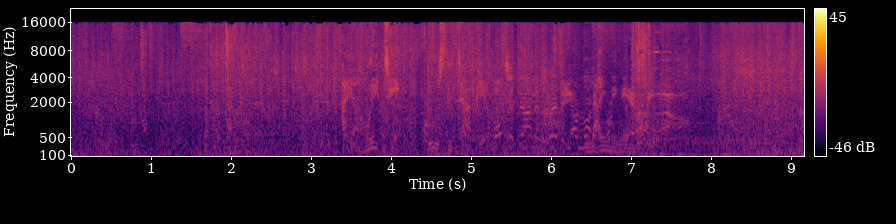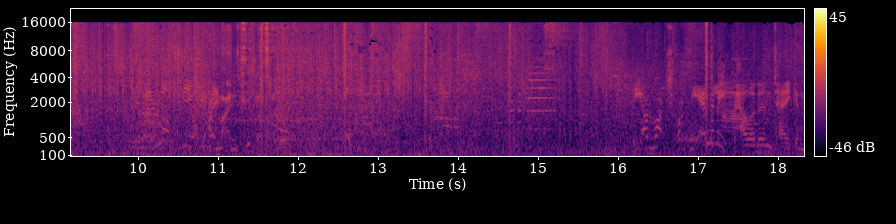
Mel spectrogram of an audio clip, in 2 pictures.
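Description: Explosions boom and rumble throughout a battle.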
